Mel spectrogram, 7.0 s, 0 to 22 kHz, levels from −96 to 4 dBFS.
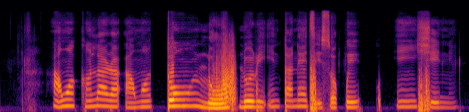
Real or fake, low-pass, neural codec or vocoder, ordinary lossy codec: fake; 14.4 kHz; autoencoder, 48 kHz, 128 numbers a frame, DAC-VAE, trained on Japanese speech; none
